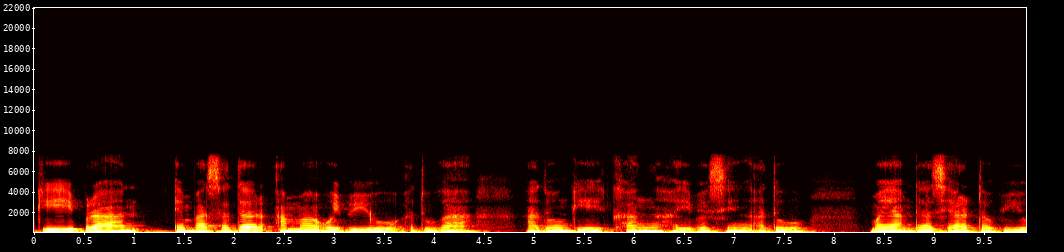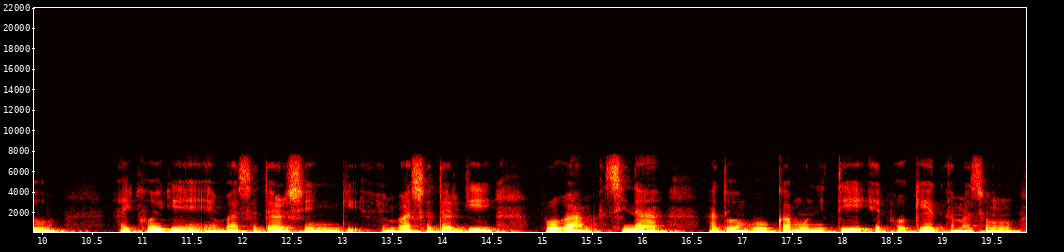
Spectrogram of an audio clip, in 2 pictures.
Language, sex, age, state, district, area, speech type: Manipuri, female, 45-60, Manipur, Churachandpur, urban, read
